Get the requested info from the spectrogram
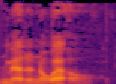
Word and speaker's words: metanoeo: S-H-U-V, shuv, to repent, and the Greek word metanoeo. M-E-T-A-N-O-E, long O.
